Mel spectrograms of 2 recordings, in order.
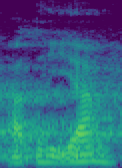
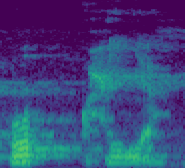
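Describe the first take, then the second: First: The word begins with an a vowel. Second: The word begins with a u vowel. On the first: The speaker calls it wrong. "tidak dibaca adhiyah" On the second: The speaker calls it right. "dibaca udhiyah"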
